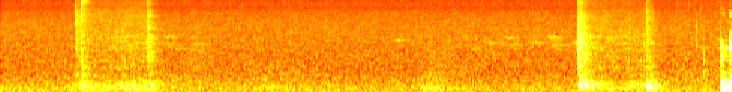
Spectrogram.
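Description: A small sliding door slides and knocks against its frame.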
